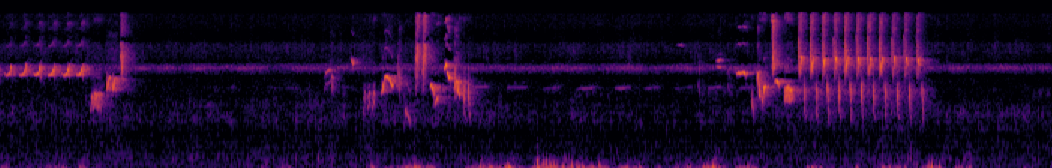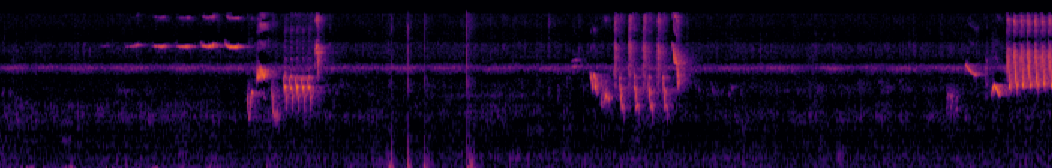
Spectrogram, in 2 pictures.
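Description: Nightingale singing in short phrases of fast repeated notes and trills, about six of them, separated by pauses of a few seconds. A steady high-pitched insect trill runs underneath.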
